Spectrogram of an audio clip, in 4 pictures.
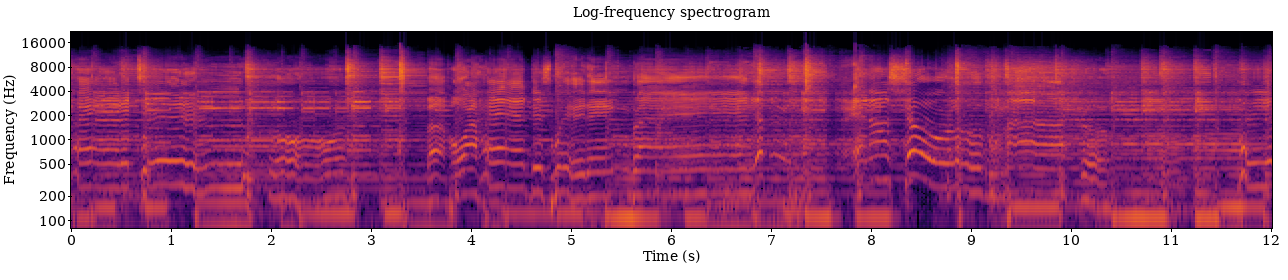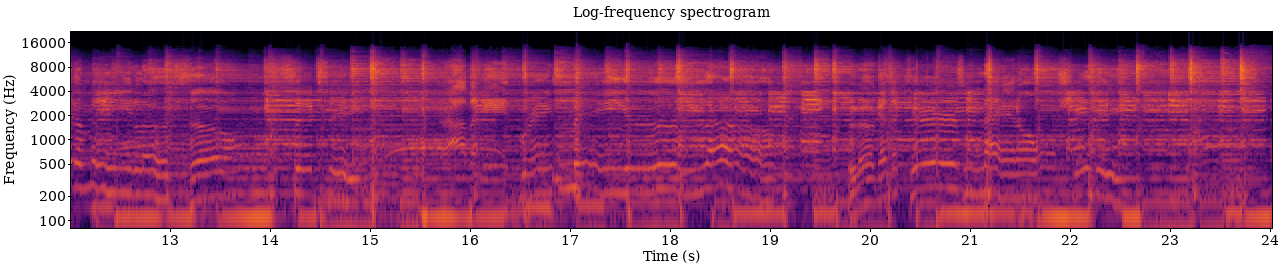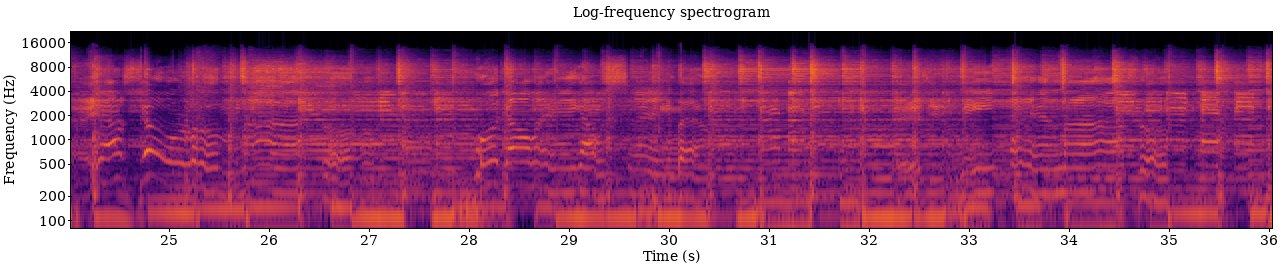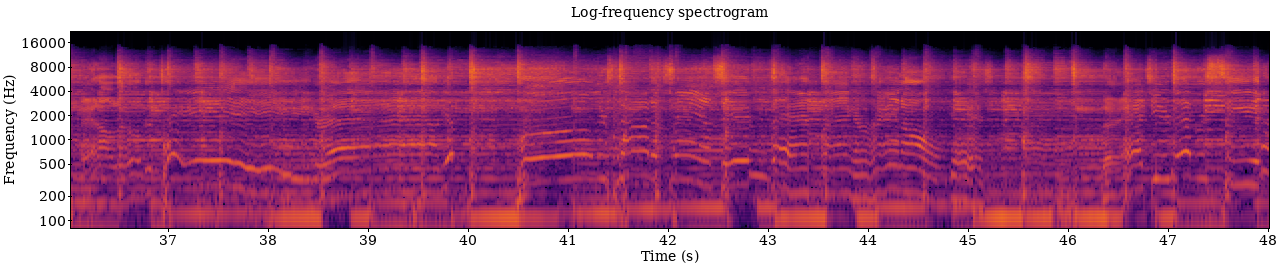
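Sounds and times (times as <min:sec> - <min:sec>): bass guitar: 0:00.0 - 0:48.0
drums keeping a steady beat: 0:00.0 - 0:48.0
lead guitar with bent notes: 0:00.0 - 0:48.0
strummed acoustic guitar: 0:00.0 - 0:48.0.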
